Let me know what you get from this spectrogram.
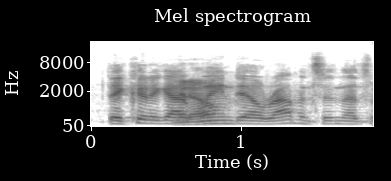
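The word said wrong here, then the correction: Wan'Dale: It's not Wayne. It's Wendale. Sorry. W-A-N apostrophe D-A-L-E.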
